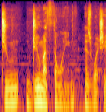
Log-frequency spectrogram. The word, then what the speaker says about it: Dumathoin: Dumathoin is what she said.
